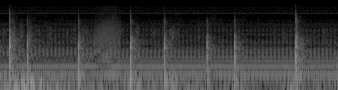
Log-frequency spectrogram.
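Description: Chalk writing on a blackboard: a run of sharp, irregularly spaced taps as the chalk strikes the slate, with a short scratch about a second in. A steady electrical hum sits underneath.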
